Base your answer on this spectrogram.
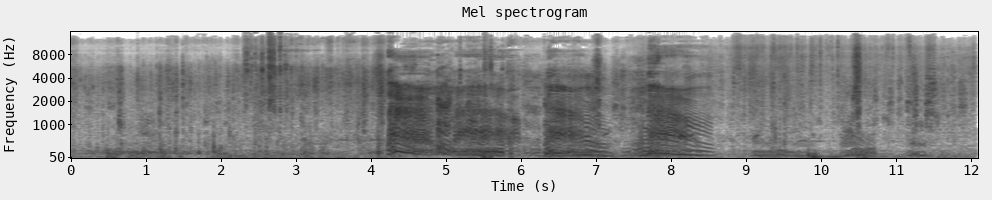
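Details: Pet Siberian Huskies fighting, from a family of parents Turbo and Cloud with four pups. Two bursts of harsh, wavering growl-barks rise midway, with rougher snarling noise and quieter scuffling before and after.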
